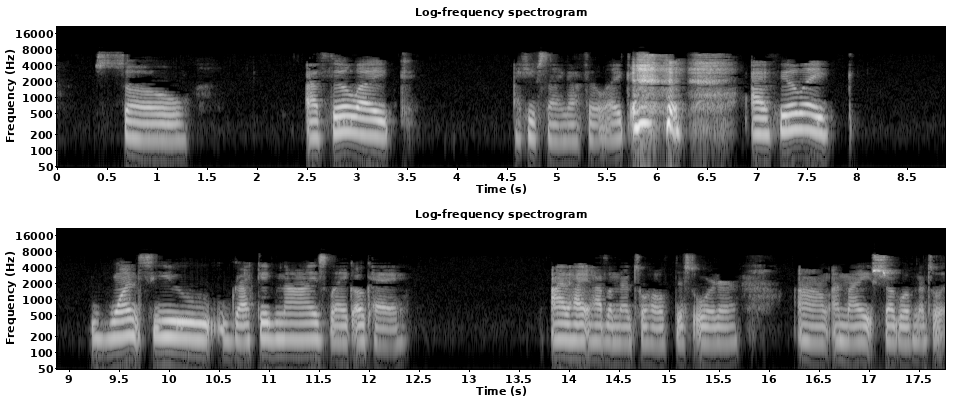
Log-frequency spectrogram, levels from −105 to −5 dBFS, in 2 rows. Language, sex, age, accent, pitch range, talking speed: English, female, 10-29, American, 155-185 Hz, 105 wpm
